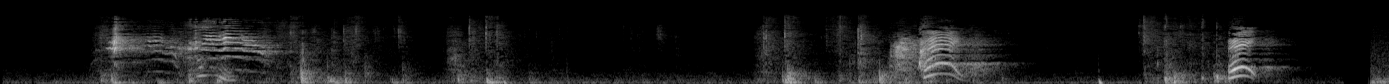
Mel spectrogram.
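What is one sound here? Cats yowl loudly while play-fighting.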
